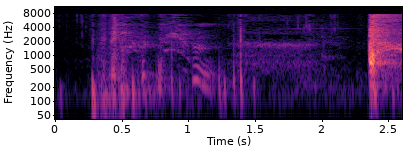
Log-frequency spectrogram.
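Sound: coughing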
